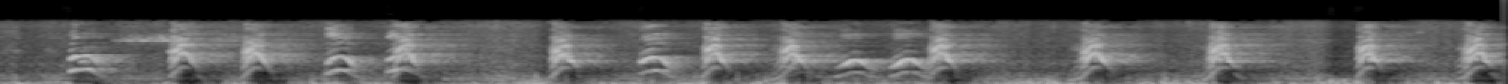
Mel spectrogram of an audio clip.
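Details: Luci, a Lhasa Apso puppy, barking angrily: sharp, high-pitched yaps repeat unevenly, about eighty a minute, some doubled into quick pairs, over a low background rumble.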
